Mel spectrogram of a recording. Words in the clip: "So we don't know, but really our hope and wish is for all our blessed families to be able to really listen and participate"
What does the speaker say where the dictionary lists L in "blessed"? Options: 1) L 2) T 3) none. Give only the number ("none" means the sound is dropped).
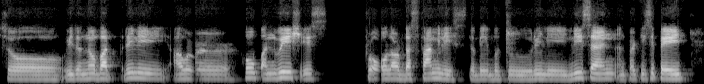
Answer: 3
